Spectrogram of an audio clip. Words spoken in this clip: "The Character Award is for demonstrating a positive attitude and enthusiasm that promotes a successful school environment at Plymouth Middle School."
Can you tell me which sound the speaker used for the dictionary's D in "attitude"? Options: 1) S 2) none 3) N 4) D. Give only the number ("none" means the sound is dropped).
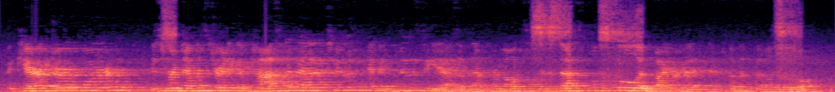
4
